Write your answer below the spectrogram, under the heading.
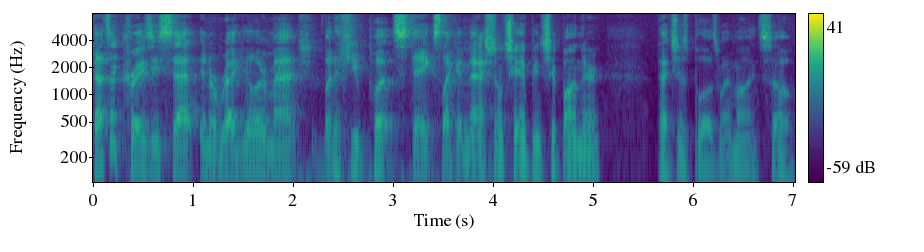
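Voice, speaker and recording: A plain, everyday voice from a man, medium-pitched and fairly even in intonation. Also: moderate pace. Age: 40s. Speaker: podcast host and volleyball coach. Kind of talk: casual chat.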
